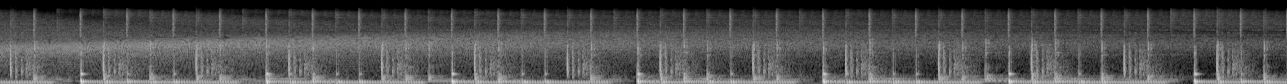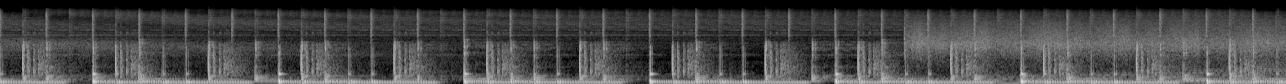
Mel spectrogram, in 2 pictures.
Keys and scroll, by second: 0.5-4.5 typing, 1.7 Escape, 3.0 Return, 4.5 alt+h, 7.1 e, 7.6 Tab, 7.9 shift+s, 9.7 Tab, 10.2-13.2 typing, 11.0 Num_Lock, 11.2 Escape, 11.7 Escape, 13.7 Escape, 13.7 Escape, 14.2-20.0 typing, 16.3 Escape, 20.1 Return, 21.8 Tab, 22.7 Tab, 23.2-24.7 typing, 24.1 Num_Lock, 24.3 Return.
